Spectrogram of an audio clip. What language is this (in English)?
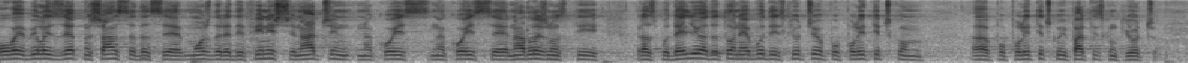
Serbian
